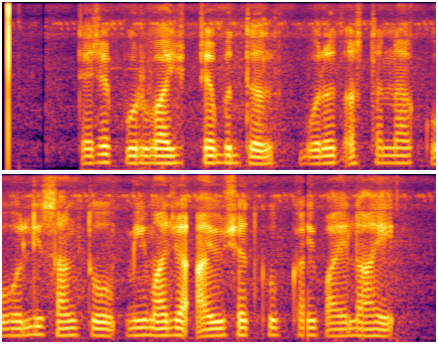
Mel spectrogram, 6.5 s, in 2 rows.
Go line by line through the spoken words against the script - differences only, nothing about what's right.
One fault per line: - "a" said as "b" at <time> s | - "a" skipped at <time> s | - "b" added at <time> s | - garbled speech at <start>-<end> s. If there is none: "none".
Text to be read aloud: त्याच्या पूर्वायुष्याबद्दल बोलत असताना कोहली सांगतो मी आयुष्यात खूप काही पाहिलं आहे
- "माझ्या" added at 4.3 s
